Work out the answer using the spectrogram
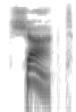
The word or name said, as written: shocked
